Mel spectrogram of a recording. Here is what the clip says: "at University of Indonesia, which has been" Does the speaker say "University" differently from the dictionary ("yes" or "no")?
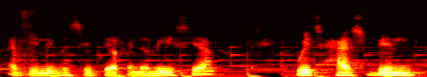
no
